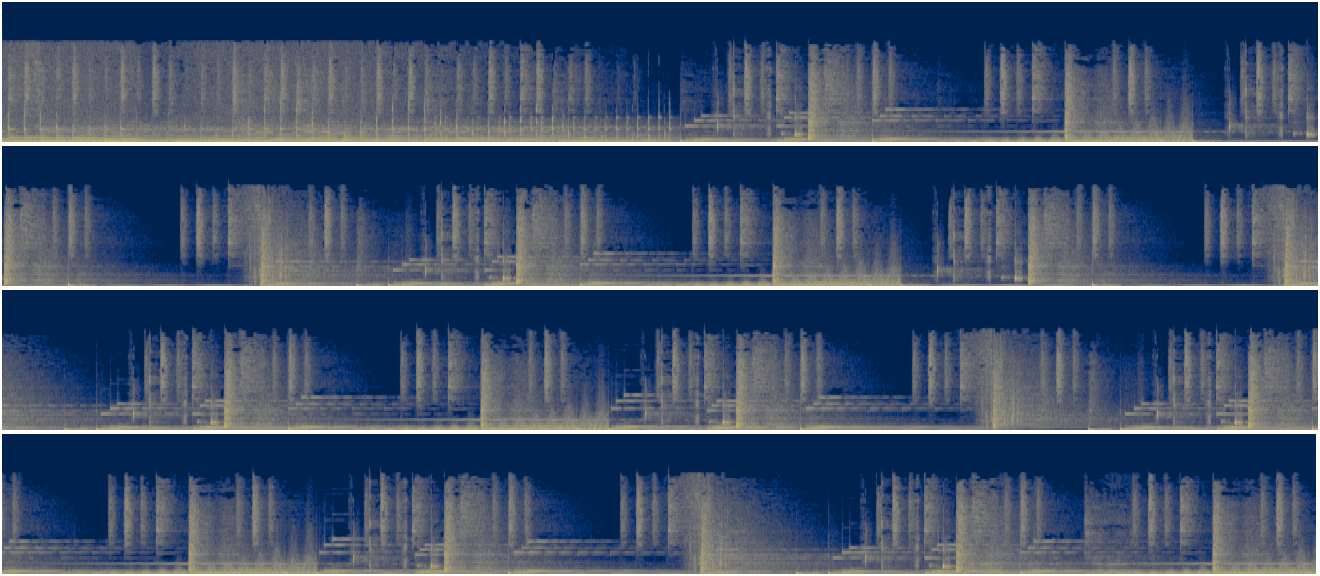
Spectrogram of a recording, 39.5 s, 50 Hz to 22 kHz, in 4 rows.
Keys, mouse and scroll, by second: 2.2 ctrl+s, 2.8-5.6 drag, 8.5-12.6 drag, 16.2 click, 19.2 ctrl+r, 20.6-27.7 drag, 27.7 Return, 28.8 ctrl+r, 29.2 Return, 30.6-34.8 drag, 34.7-35.8 typing, 38.0 ctrl+z, 39.2-39.4 drag.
